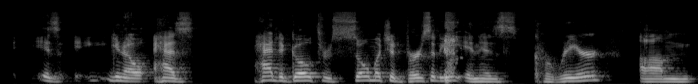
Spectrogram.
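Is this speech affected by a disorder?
No.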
